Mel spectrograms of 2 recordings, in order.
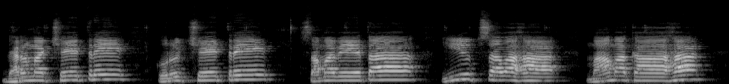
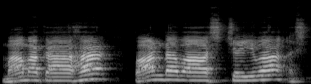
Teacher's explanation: మామకాహ అక్కడ దీర్ఘం పెట్టి చక్కగా విసర్గ కూడా పలకాలి. విసర్గ కూడా మహాప్రాణం అది.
